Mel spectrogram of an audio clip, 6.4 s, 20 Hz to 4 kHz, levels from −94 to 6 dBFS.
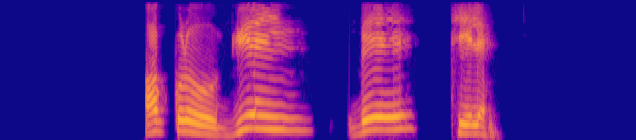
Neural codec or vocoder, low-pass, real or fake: none; 3.6 kHz; real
